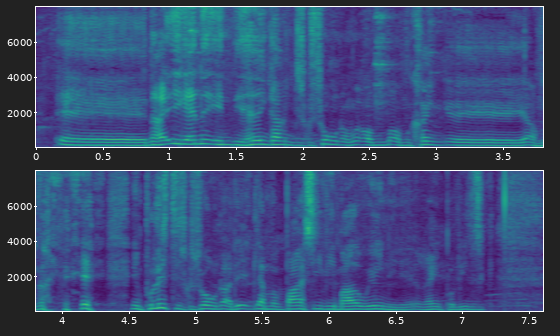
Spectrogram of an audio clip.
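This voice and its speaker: The voice moves at a very fast pace with ordinary pitch variation against noticeable background noise. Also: man, high pitch for a man. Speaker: advertising creative. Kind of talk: casual chat. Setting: restaurant. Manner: halting, many repetitions.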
